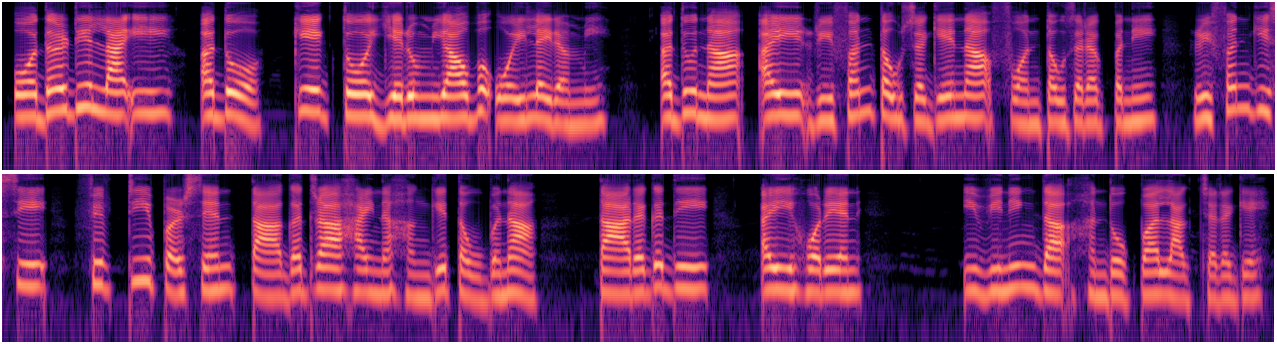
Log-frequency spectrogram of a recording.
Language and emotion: Manipuri, neutral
